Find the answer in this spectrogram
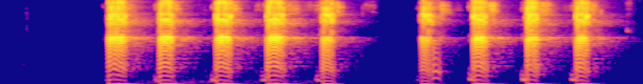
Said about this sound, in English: I was like, "Well, let me hear what you can do." And this is what he was doing on the duck call.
